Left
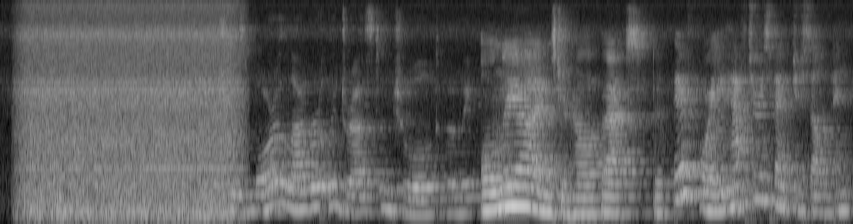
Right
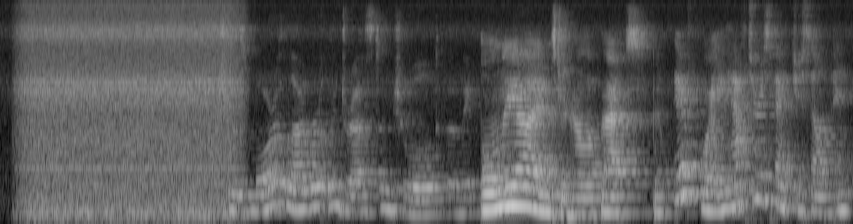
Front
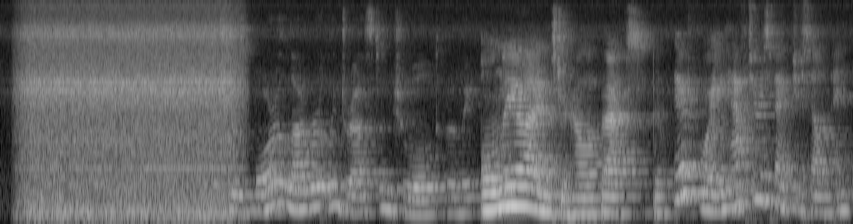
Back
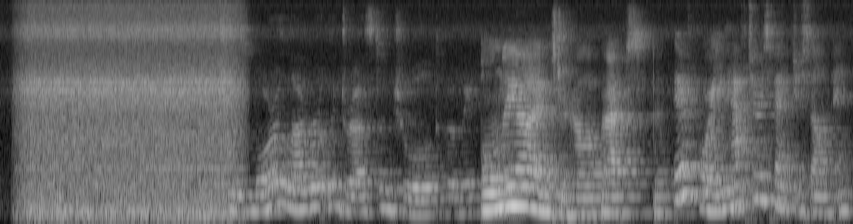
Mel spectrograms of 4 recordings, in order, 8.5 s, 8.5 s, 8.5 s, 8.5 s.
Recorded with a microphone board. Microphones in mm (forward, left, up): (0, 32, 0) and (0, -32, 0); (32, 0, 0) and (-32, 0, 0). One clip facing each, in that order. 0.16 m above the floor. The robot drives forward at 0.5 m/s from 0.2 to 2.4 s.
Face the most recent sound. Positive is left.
turn(degrees=150)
